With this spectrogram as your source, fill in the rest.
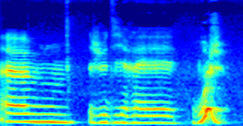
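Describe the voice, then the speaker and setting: The speaker is a woman at a medium pitch. She keeps a fairly even intonation. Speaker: poet. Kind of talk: interview. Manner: halting.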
